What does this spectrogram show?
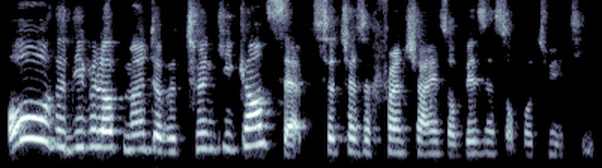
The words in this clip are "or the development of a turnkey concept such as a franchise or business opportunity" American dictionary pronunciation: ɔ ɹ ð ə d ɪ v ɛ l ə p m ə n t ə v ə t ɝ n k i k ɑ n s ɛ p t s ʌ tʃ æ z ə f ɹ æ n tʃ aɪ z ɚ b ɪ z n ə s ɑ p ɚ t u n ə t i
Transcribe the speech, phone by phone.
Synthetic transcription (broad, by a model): ɔ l ð ə d ɪ v ɛ l ə p m ə n t ə v ə t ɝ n k i k ɑ n s ɛ p t s ʌ tʃ æ z ə f ɹ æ n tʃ aɪ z ɚ b ɪ z n ə s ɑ p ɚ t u n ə t i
